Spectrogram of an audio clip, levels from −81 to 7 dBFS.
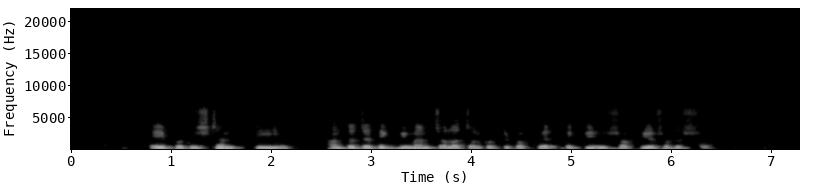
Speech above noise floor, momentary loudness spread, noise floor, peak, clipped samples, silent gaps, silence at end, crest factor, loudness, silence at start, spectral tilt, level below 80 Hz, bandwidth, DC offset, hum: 55 dB; 9 LU; -85 dBFS; -14 dBFS; under 0.1%; none; 0.9 s; 18 dB; -30 LUFS; 0.8 s; -10 dB/octave; -70 dBFS; 6.4 kHz; under 0.1%; none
